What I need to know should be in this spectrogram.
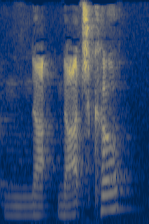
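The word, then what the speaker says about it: Natchios: Jennifer Garner comes in playing Elektra Nachko. – Nachos. – Or as everyone in the movie says, Elektra Nachos. – Yeah, because Nachos is her name, but nobody pronounces it with the O.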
